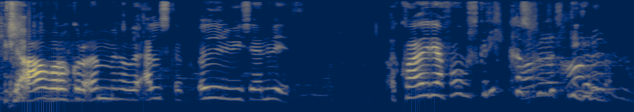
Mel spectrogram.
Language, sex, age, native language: Icelandic, male, 11, Icelandic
